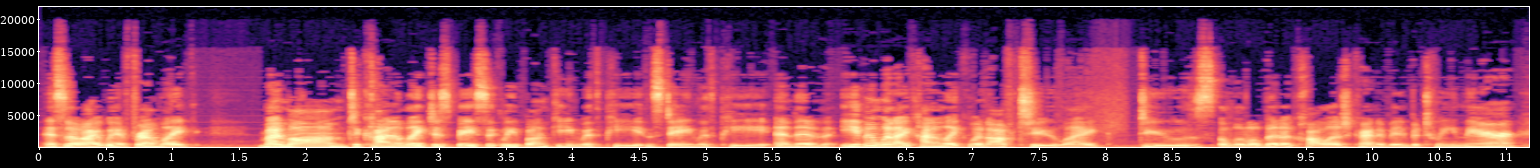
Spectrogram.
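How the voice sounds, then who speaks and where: Woman, podcast co-host, sharp bright tone, medium pitch, casual chat, animated informal storytelling, frequent asides. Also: normal speed. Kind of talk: casual chatty podcast conversation.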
